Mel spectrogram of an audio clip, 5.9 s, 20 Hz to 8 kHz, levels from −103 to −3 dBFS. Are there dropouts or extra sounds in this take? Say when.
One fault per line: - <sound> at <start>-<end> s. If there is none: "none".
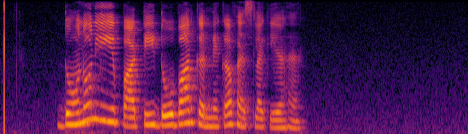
none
